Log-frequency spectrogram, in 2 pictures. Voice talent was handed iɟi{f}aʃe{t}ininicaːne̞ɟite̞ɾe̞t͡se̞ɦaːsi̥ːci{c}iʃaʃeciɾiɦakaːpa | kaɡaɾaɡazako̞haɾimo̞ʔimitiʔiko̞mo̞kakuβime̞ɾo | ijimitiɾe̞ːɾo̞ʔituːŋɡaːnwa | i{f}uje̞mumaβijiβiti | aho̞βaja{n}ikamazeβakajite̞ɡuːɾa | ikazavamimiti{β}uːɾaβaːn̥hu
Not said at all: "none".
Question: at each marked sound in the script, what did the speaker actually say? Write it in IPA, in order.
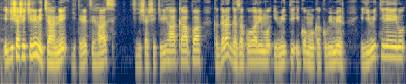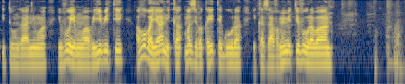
ʃ, c, ɟ, v, n, v

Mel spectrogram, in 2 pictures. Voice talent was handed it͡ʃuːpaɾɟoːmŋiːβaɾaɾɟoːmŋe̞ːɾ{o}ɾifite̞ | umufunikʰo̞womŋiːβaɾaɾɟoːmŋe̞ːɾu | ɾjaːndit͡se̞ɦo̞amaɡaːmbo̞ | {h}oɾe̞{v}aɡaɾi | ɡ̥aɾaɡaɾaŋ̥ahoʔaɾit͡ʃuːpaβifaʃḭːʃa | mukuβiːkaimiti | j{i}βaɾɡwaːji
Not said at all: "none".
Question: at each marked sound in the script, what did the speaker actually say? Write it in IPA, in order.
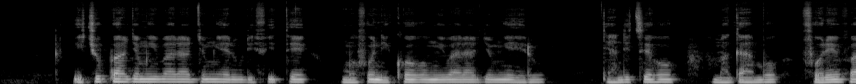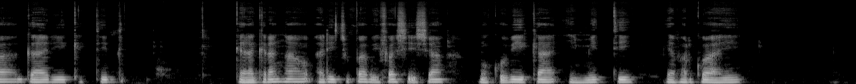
u, f, v, a

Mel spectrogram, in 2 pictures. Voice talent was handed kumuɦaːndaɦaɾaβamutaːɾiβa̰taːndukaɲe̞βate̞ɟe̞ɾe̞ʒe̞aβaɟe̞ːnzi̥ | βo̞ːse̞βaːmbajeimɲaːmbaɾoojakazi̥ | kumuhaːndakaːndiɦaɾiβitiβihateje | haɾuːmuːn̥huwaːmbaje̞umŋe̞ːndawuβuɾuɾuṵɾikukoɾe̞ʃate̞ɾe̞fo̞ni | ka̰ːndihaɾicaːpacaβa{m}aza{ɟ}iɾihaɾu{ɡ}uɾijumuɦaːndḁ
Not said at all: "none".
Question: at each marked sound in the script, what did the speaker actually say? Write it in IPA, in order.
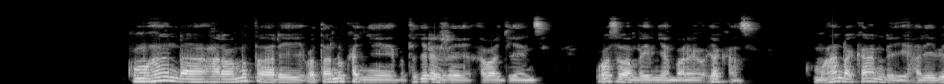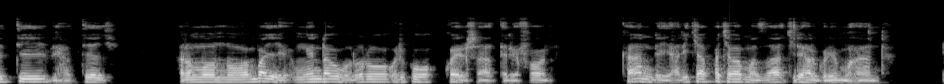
m, c, ɡ

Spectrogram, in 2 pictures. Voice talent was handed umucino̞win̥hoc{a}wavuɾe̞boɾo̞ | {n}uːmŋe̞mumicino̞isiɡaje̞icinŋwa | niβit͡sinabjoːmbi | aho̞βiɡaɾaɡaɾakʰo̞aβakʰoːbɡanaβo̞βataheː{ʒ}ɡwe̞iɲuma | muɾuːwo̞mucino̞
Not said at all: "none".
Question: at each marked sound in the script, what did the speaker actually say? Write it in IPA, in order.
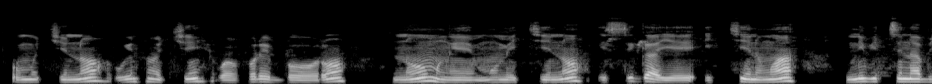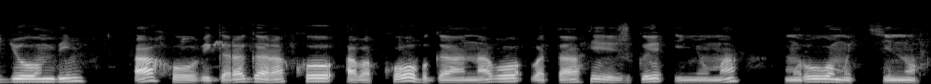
i, n, ʒ

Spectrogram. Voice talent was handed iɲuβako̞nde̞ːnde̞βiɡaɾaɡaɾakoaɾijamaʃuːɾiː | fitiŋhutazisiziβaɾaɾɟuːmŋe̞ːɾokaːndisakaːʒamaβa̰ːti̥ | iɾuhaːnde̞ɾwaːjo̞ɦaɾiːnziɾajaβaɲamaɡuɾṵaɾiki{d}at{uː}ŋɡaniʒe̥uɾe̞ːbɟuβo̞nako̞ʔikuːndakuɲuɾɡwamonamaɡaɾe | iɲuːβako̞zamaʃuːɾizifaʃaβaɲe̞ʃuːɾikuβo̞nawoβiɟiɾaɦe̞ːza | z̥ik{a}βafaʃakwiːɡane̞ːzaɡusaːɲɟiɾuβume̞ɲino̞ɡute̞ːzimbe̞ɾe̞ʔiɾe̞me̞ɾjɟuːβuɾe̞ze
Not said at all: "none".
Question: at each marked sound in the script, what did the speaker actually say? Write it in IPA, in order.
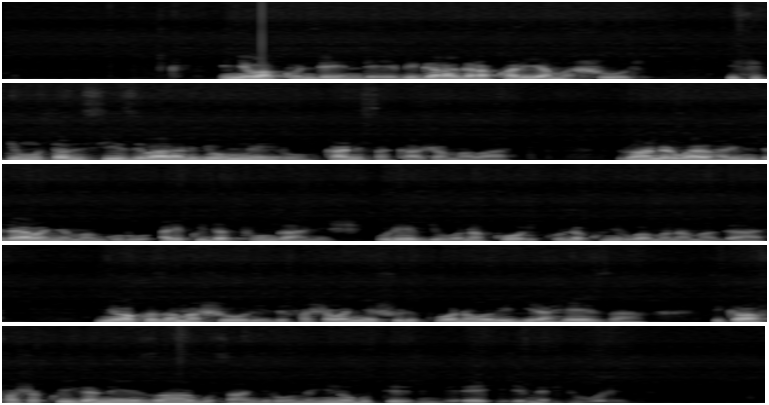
d, uː, a

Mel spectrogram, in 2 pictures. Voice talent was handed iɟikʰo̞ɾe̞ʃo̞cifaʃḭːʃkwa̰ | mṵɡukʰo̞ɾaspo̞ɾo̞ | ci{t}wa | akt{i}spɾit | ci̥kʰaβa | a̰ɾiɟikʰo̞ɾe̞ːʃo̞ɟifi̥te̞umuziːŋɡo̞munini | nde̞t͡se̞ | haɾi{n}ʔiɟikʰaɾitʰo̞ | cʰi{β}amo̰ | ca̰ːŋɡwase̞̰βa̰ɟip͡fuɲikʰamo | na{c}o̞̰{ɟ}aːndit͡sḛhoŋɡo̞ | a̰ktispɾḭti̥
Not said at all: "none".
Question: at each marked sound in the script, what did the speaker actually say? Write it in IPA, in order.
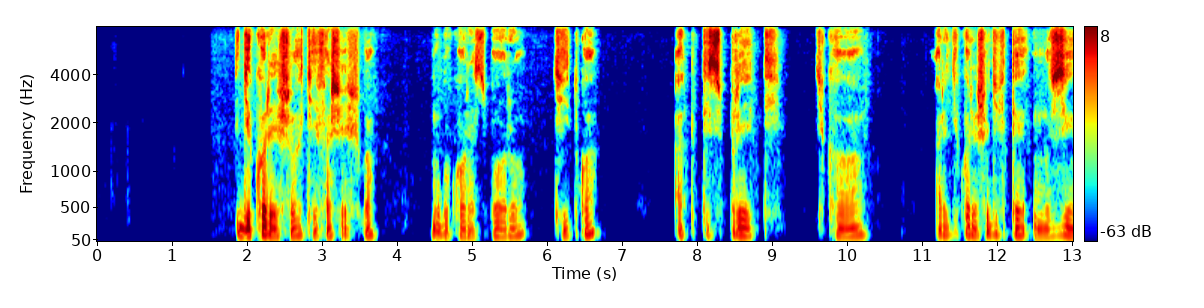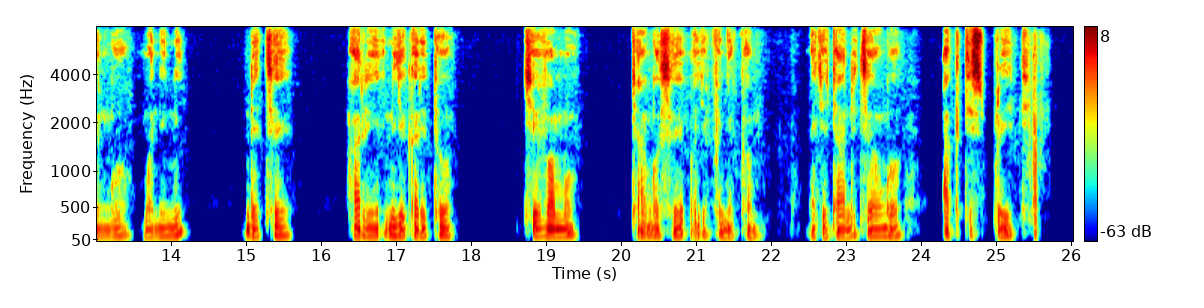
t, i, n, v, c, c

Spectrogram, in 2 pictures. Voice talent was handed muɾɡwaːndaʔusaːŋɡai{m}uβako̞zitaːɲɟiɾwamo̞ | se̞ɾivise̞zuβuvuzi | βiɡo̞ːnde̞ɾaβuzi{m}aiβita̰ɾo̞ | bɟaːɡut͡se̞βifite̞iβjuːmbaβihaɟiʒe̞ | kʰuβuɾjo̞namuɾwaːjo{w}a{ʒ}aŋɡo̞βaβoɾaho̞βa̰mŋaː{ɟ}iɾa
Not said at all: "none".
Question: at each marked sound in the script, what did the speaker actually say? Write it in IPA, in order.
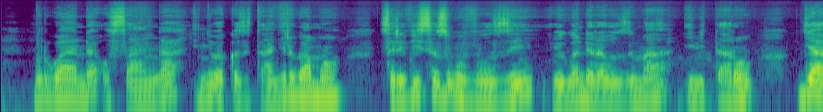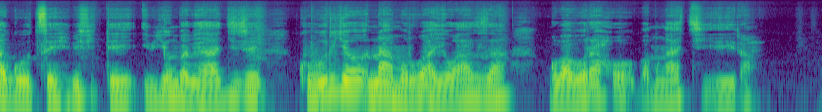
ɲ, m, w, z, c

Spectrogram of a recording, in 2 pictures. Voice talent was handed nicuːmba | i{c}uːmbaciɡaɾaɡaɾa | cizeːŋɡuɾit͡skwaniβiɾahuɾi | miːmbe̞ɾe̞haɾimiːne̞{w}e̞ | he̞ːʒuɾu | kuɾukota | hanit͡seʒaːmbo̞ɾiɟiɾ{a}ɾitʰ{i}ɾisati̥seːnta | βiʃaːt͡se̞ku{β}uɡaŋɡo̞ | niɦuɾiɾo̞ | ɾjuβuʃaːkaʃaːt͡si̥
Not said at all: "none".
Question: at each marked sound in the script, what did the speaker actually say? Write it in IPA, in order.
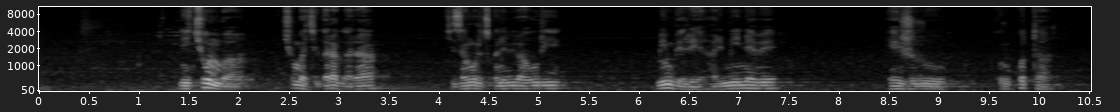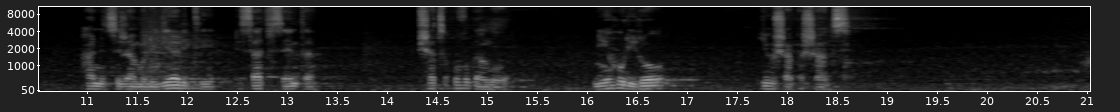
c, β, a, i, v

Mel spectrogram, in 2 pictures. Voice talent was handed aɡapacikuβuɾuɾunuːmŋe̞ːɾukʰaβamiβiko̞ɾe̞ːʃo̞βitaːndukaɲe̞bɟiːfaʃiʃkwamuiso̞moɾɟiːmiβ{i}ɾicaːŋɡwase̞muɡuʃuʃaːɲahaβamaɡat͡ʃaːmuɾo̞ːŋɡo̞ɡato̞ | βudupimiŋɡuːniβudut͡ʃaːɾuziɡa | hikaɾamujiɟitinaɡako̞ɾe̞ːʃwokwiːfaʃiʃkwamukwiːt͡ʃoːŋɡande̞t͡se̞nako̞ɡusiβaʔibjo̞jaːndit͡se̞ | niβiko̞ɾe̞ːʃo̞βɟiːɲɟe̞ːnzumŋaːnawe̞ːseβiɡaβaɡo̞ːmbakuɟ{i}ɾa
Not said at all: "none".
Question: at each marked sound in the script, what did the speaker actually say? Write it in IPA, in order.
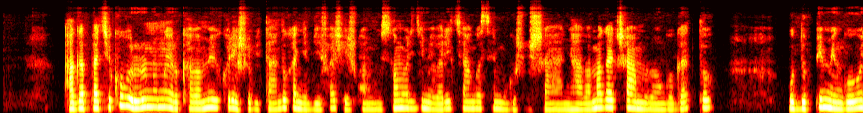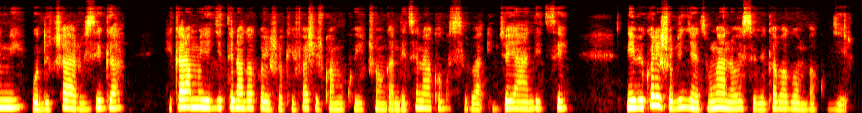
a, i

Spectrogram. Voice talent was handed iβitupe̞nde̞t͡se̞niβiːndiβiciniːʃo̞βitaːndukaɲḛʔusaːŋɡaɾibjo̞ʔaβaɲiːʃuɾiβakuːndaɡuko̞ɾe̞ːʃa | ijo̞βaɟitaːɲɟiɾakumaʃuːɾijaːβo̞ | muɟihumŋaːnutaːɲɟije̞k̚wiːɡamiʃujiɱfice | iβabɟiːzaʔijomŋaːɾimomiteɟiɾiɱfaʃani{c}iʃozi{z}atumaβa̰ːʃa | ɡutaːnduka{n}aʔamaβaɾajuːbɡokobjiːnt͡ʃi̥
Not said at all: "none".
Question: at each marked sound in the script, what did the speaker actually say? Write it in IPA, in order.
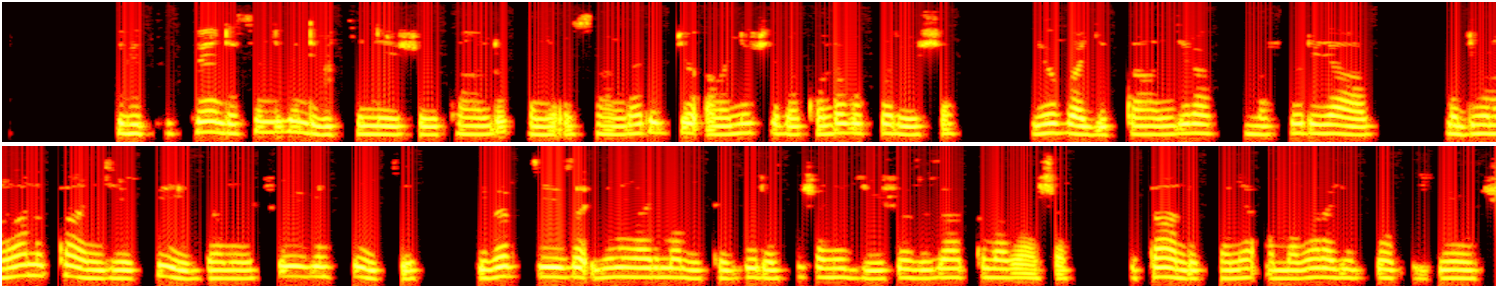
ɟ, z, ɲ

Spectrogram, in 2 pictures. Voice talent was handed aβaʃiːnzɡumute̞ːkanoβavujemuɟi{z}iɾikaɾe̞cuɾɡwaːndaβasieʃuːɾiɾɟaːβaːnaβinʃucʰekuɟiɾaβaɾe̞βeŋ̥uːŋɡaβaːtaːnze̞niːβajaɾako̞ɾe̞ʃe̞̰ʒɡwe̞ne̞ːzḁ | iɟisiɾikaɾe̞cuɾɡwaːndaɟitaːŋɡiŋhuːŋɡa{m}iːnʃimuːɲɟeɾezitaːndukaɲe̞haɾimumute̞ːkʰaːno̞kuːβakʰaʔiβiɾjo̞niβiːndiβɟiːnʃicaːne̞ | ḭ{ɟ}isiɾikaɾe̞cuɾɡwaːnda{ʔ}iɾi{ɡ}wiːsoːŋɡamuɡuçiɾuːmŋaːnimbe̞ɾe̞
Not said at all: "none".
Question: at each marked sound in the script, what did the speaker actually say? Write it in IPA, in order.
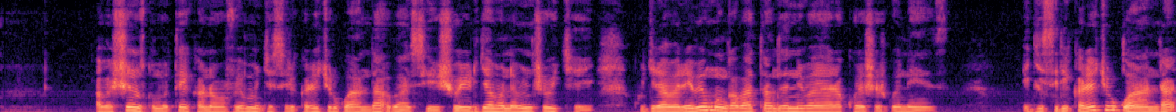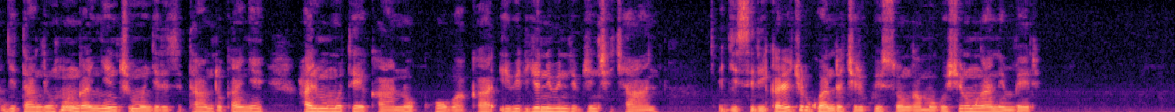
s, ɲ, ɟ, c, k

